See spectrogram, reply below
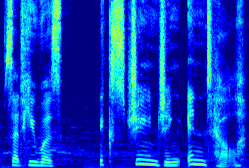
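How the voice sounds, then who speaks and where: A woman voicing a composed, dutiful knight commander in a video game, polite and measured. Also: mid-range voice, expressive, a little mellow, soft background music. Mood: composed, courteous.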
